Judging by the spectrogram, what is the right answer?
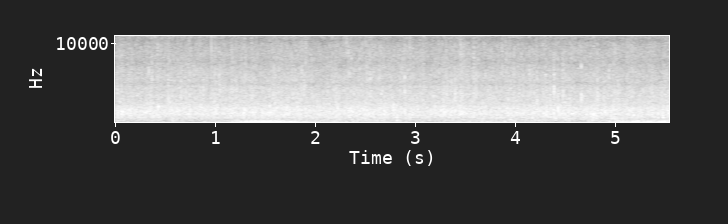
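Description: Steady rain falling on the trees and ground, an even hiss with no breaks.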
